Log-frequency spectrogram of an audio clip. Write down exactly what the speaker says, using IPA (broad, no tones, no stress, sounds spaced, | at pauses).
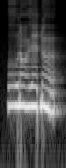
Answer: ɣ ʊ ɾ ɑ̃ ɣ ɛ ɗ ə̃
